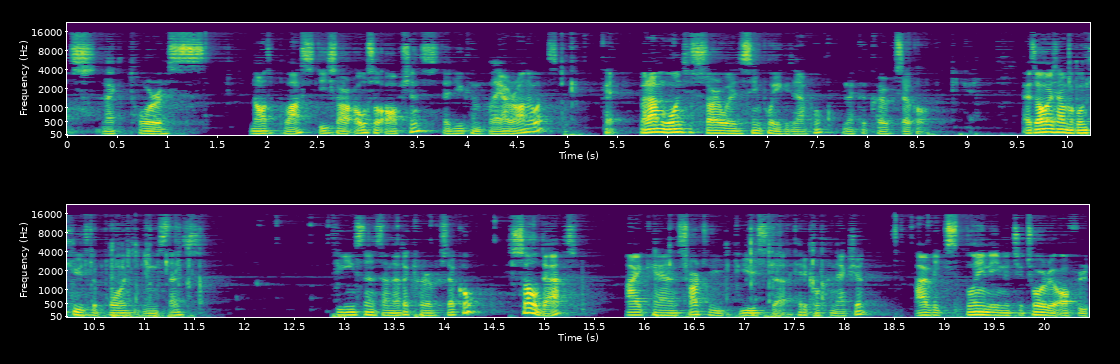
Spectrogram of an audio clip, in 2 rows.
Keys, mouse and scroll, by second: 2.7 Tab, 3.5 scroll down 2, 3.5-5.5 middle drag, 5.5 x, 6.3 click, 11.5 ctrl+a, 13.0 shift+d, 14.6-17.8 alt+right drag, 17.8 ctrl+a.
